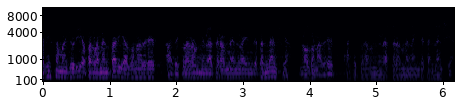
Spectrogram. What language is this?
Catalan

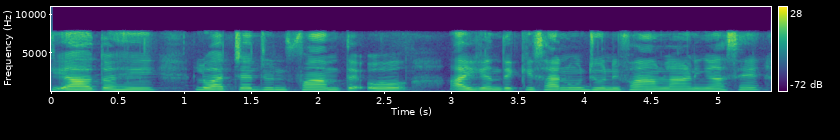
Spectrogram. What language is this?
Dogri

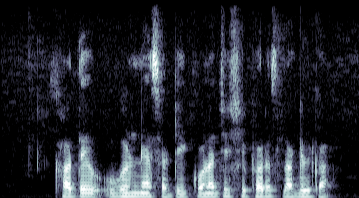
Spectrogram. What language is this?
Marathi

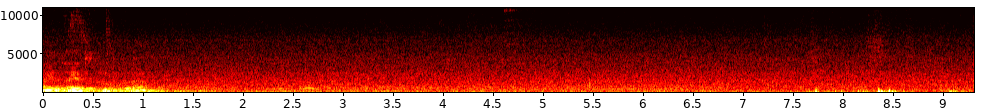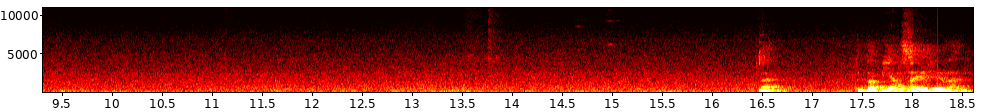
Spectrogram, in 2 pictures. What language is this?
Indonesian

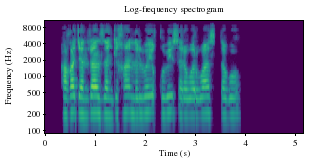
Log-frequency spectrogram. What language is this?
Pashto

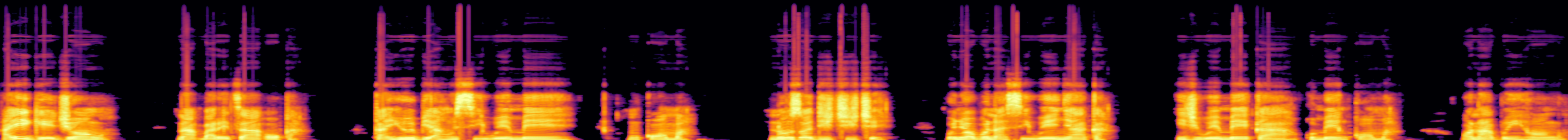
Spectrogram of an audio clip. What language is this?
Igbo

